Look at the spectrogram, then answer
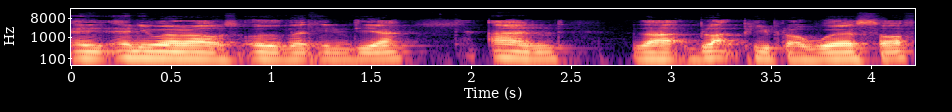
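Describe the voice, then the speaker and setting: A man speaks at a moderate pace in a British accent, his pitch fairly low. The recording is very clean, with a silent background. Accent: British, regional. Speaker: podcast host. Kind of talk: casual monologue podcast. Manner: casual, energetic.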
